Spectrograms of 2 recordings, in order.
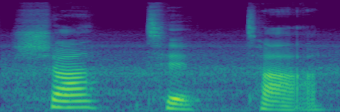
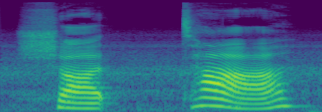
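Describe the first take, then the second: First: The repeated consonant is sounded twice, with a vowel between. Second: The repeated consonant is sounded only once. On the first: The speaker calls it right. "it is sha ti ta" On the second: The speaker calls it wrong. "instead of sha ta"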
